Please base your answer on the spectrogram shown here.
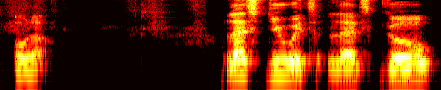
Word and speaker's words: hola: a raspy raspyha h but the h is silent you don't say hola but you say hola let's do it let's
